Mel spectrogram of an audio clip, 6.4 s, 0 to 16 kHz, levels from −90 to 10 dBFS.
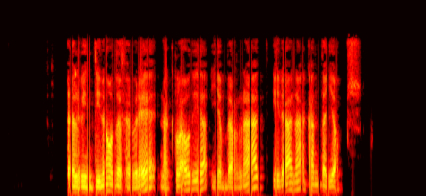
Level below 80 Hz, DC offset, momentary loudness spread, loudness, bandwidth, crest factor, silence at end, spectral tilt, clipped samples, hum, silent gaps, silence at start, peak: -50 dBFS; under 0.1%; 6 LU; -18 LUFS; 7.8 kHz; 18 dB; 1 s; -6 dB/octave; under 0.1%; none; 5.14-5.18 s; 1 s; -2 dBFS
